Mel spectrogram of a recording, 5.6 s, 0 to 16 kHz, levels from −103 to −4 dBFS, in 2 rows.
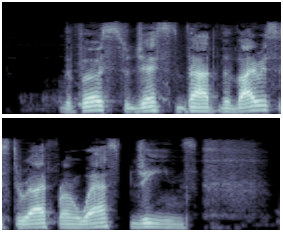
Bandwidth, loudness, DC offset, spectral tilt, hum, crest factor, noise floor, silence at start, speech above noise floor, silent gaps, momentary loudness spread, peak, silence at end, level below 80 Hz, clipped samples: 8.2 kHz; -24 LUFS; under 0.1%; -5.5 dB/octave; none; 22 dB; -70 dBFS; 0.6 s; 46 dB; 3.98-4.06 s; 15 LU; -4 dBFS; 0.9 s; -60 dBFS; under 0.1%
